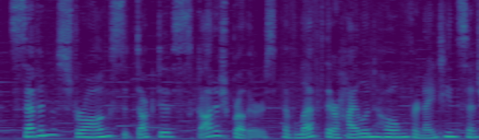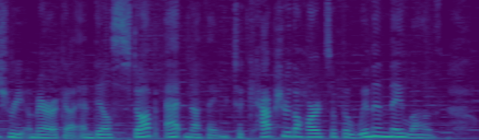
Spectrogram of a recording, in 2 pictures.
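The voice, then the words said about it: Mock-serious ad-reading voice. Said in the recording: “Back to serious voice.”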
